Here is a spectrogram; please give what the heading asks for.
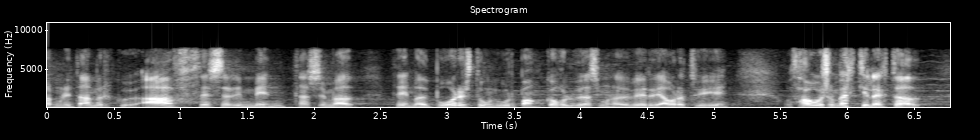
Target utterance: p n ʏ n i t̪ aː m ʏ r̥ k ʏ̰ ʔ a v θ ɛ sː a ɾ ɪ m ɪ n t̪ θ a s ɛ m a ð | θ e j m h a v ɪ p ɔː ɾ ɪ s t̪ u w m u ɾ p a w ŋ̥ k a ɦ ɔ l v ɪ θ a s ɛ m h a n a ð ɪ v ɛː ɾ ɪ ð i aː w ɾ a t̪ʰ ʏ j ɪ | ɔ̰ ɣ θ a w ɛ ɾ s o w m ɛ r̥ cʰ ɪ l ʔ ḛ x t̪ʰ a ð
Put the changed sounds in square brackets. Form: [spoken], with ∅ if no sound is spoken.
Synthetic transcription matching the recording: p n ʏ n i t̪ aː m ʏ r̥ k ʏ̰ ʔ a v θ ɛ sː a ɾ ɪ m ɪ n t̪ θ a s ɛ m a ð | θ e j m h a [ð] ɪ p ɔː ɾ ɪ s t̪ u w [n] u ɾ p a w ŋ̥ k a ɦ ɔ l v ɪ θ a s ɛ m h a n a ð ɪ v ɛː ɾ ɪ ð i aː w ɾ a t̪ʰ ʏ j ɪ | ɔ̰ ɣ θ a w ɛ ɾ s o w m ɛ r̥ [c] ɪ l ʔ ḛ x [t̪] a ð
